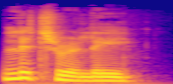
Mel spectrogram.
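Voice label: "literally", British English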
